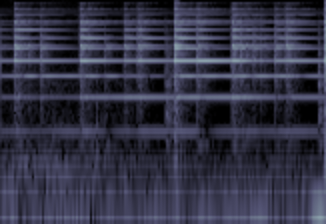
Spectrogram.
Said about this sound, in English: Bicycle bell ringing to go with our cable car bell ringing.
